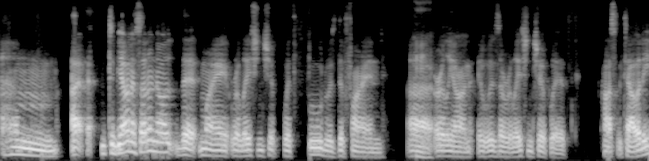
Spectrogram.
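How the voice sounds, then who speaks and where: Speaking with an American accent, a man with an ordinary speaking voice and a fairly low pitch keeps a moderate pace and lively intonation. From New Mexico, US (Albuquerque). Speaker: chef and restaurant owner. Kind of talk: casual interview.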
